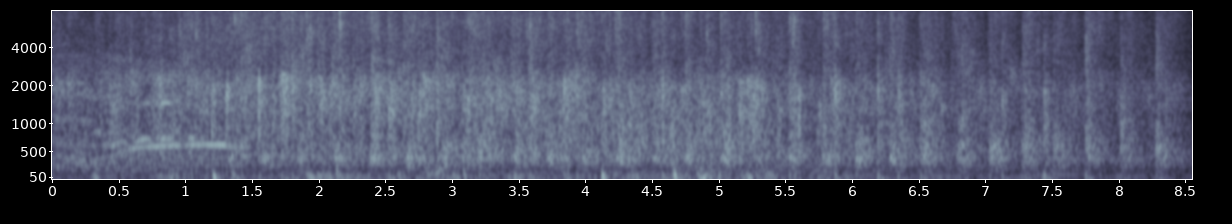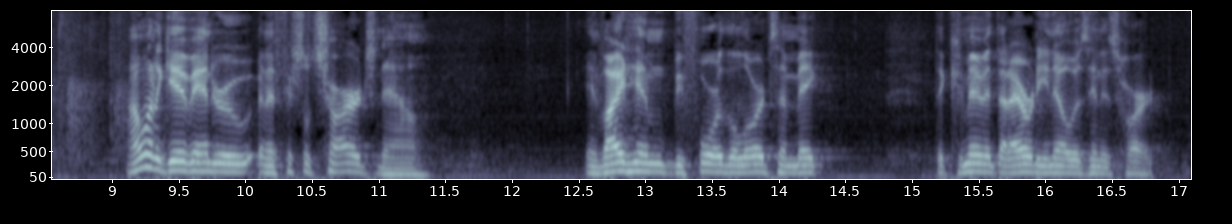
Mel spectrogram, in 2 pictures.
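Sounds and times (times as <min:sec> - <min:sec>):
audience applause: 0:00.0 - 0:09.3
speech: 0:09.2 - 0:11.5, 0:12.6 - 0:14.4, 0:15.2 - 0:16.9.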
